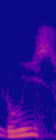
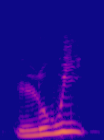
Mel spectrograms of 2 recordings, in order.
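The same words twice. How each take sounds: First: It ends with a stressed, audible final s. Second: It ends on the vowel, with no final s. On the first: This is how the name was said in the past. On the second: This is how the name is said today.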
